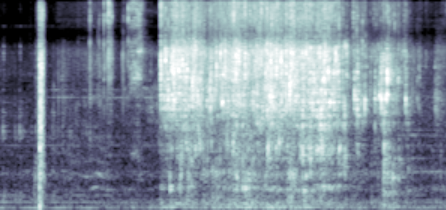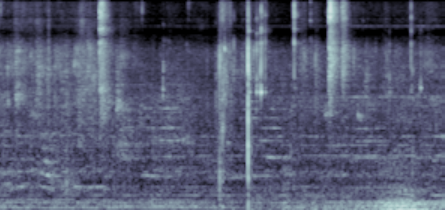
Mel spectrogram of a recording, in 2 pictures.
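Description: Hands are washed under a running tap in a home kitchen, a broad hiss of flowing water lasting a few seconds between quieter handling sounds and a couple of sharp clicks, with a voice speaking over it.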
